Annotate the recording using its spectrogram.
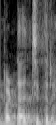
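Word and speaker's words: ପଟ୍ଟଚିତ୍ର: करते हैं उड़ीसा से पट्टा चित्र और पट्टा चित्र दोनों टाइप से ऐज लिखा जाता है ठीक है ना और एज ए प्रोनाउंस करते हैं पटा चित्र ही ठीक है ओड़ीशा का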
